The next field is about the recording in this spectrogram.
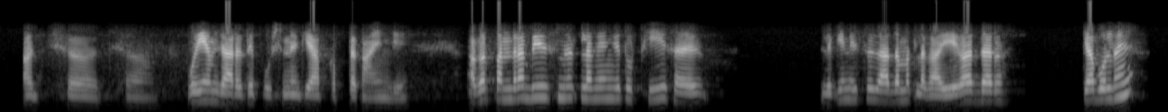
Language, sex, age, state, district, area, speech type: Urdu, female, 18-30, Uttar Pradesh, Balrampur, rural, conversation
